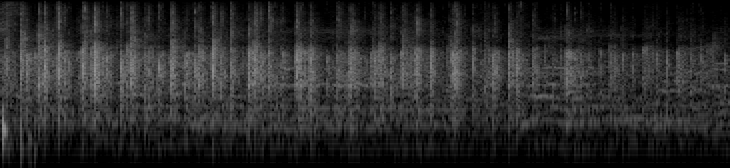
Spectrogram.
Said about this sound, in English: Praise the Lord. Why don't you give him a hand clap of praise tonight? Thank you, Jesus.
